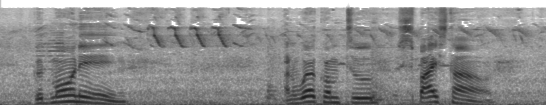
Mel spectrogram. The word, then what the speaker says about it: Speightstown: good morning and welcome to spice town it's not spice but spice it's spelled and pronounced a spice town for the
